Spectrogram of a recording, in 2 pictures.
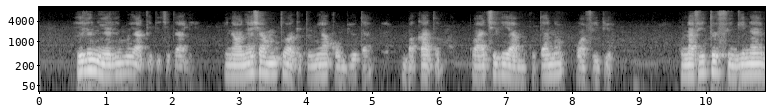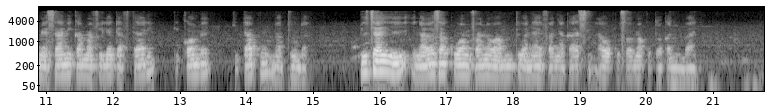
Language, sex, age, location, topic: Swahili, male, 36-49, Nairobi, education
